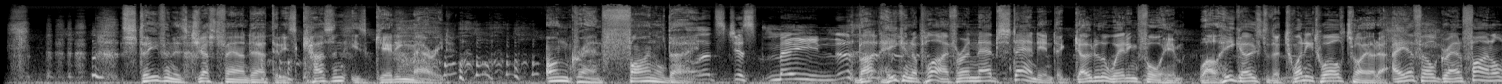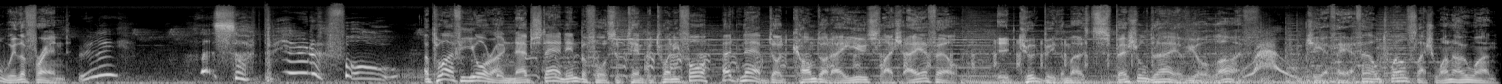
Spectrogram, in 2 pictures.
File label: radio; NAB; Wedding; nab introduces the stand ins for grand final day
